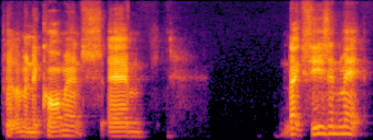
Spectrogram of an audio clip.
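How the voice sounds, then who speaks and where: Thick-accented Scottish man, bright forceful voice. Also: on the low side, expressive, unhurried. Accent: broad Scottish. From Scotland. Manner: informal, matey, colloquial phrasing. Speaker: football podcast host and interviewer. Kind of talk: casual live chat interview.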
